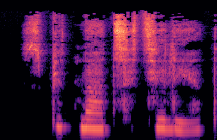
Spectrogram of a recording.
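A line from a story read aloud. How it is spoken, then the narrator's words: Genuinely anxious whisper. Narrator (Russian): прошептала я в ответ, уже не играя волнения, а проживая его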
